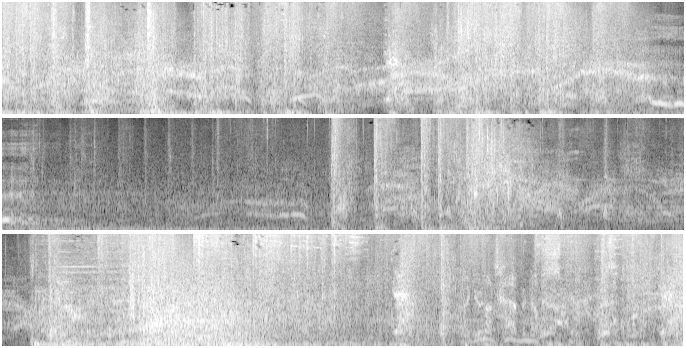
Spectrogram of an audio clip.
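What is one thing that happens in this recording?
Weapons clash and strike with heavy impacts in a fight.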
